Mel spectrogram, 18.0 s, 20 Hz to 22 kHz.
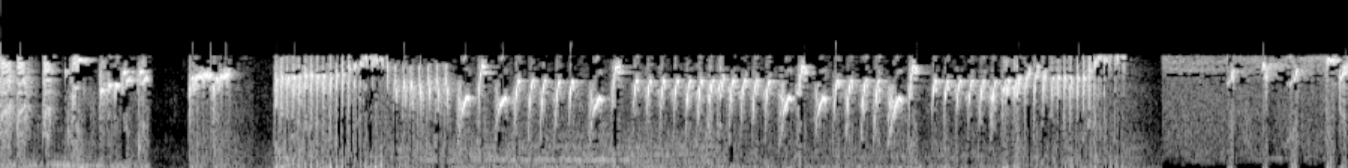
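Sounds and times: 
champion greater green leafbird singing: 0.0s - 17.9s.

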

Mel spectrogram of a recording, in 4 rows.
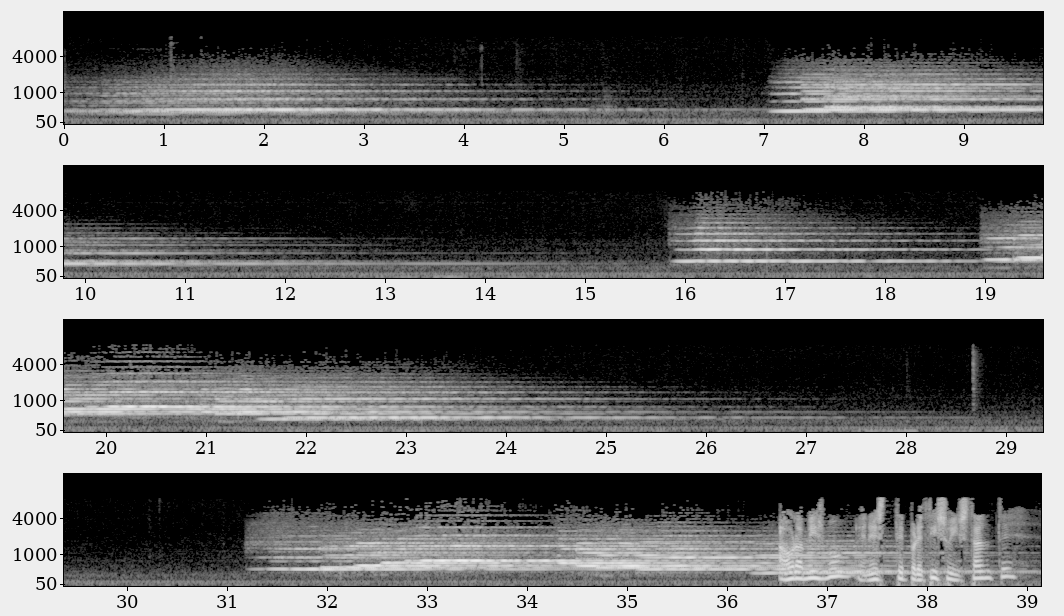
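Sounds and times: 
flute echoing inside a pyramid chamber: 0.0s - 6.0s, 7.0s - 12.2s, 15.8s - 26.3s, 31.2s - 38.6s
speech: 36.8s - 39.1s.

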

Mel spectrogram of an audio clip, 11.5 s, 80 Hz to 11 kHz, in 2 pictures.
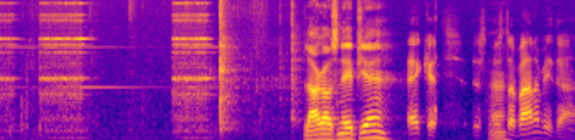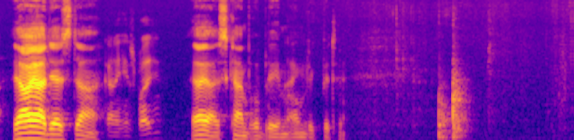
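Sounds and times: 
telephone ringing in a night watchman's office: 0.0s - 2.6s
speech: 3.1s - 9.4s.

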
